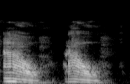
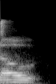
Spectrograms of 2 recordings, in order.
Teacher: you need to get it a little bit more open, like ow, ow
